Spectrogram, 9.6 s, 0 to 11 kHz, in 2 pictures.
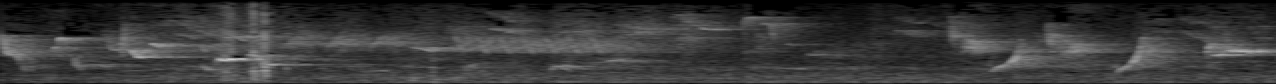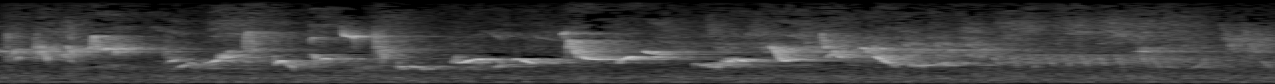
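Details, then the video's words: Eurasian blackcap delivering varied song, Remscheid, 10 June 2022: a long run of quick, tumbling high notes, whistles and twitters, quieter in the middle, then swelling into a brighter, louder rippling warble. "Mönchsgrasmücke sang verschiedene Vogel gesänge"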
